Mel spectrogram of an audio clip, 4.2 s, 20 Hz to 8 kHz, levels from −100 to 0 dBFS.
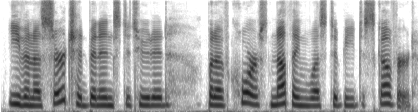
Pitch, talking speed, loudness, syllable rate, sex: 220 Hz, 185 wpm, -20 LUFS, 6.3 syllables/s, female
